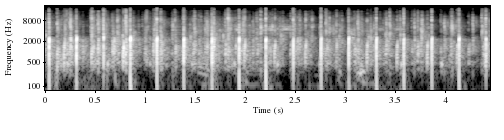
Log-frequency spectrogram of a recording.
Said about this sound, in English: Hallelujah. Let's give the Lord a hand clap. Let's just praise Him. Hallelujah, Jesus.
